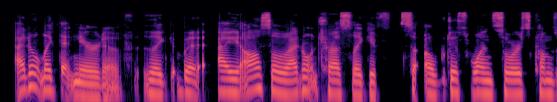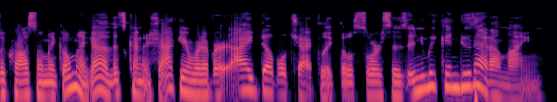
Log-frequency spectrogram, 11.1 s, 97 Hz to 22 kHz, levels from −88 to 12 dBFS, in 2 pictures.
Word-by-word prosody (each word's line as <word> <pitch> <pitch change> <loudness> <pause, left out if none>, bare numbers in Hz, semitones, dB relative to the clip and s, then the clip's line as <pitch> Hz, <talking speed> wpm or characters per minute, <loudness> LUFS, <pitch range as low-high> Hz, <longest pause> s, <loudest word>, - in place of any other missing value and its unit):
I 175 - +3
don't 220 0 0
like 180 -3 +1
that - - 0
narrative. 125 -3 +1 0.2
Like 145 -3 0
but 165 -3 0 0.2
I 165 -1 +3
also 175 -2 +3
I 150 0 +3
don't 180 +2 -1
trust, 150 -2 +1
like, 140 -2 0
if 145 -2 -2 0.2
s - - +1
uh, 145 - +3
just 160 -2 0
1 155 -1 +2
source 150 +1 +2
comes 155 -1 -2
across, 150 0 +1
I'm 140 -1 0
like, 140 +1 -2
"Oh 175 - +3
my 220 - +2
god. 175 -3 +2
That's 150 +2 -1
kinda 145 - -2
shocking" 185 -4 0
or - - 0
whatever. 145 0 +1
I 180 0 +1
double 155 -4 -2
check, - - -3
like, - - -5
those 135 -2 -4
sources, 140 -1 -2
and 170 +7 0
we 225 +2 +2
can 215 -1 0
do 220 +2 +2
that 230 -7 +2
online. 110 - -5
155 Hz, 230 wpm, -23 LUFS, 145-175 Hz, 0.2 s, I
